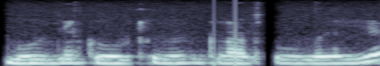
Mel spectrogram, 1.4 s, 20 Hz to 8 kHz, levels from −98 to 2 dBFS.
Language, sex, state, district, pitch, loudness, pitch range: Hindi, male, Bihar, Araria, 165 Hz, -13 LUFS, 160-175 Hz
